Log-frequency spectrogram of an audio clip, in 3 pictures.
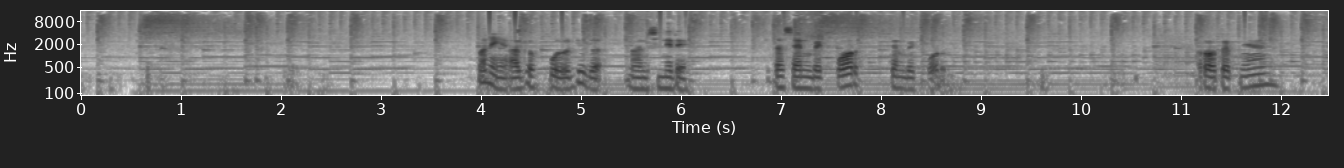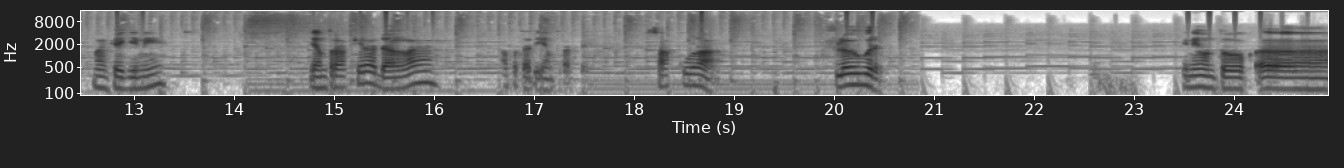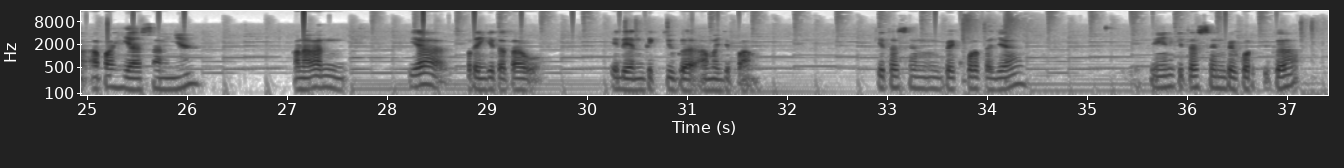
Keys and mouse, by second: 3.6 alt+Tab, 3.7 click, 5.8 click, 5.9 click, 7.3 click, 7.3 click, 8.2 click, 12.8 click, 12.9 click, 13.5 click, 13.7 click, 15.4 click, 16.7 click, 18.0 click, 19.9 click, 20.0 click, 20.5 click, 20.7 click, 21.4 click, 21.5 click, 21.7 alt+Tab, 22.3 alt+Tab, 22.6 alt+Tab, 23.4 alt+Tab, 23.8 alt+Tab, 24.7 click, 25.1 alt+Tab, 26.8 shift+click, 28.3 click, 29.5 shift+click, 30.6 click, 32.0 click, 32.0 click, 33.2 shift+click, 34.4 click, 35.7 ctrl+click, 36.9 shift+click.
